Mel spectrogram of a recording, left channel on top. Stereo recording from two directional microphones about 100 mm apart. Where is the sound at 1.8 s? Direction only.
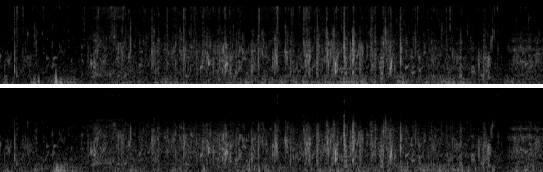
45° left (ahead or behind); by 3.9 s 25° left (ahead or behind).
